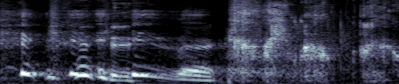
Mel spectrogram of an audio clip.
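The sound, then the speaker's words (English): A voice mimics slurping noodles: wet, gurgling vocal sounds sliding in pitch, then a loud, hissing suck of air, unaccompanied, lasting a couple of seconds. “Let me give him a couple of slurps right here.”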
